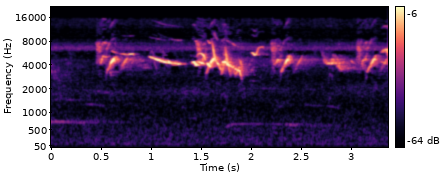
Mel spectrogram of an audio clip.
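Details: Asian green bee-eater: rapid high-pitched chirps and short rolling trills in quick clusters, a brief bright sweeping note near the start, over a faint low whistle and steady ambient hiss.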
